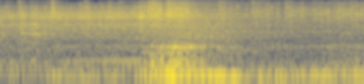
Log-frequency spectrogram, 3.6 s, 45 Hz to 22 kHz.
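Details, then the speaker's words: Alfa Romeo 105 with carburettors, cold start: oil primed by cranking, accelerator pumped four times, about 10% pedal while cranking; brief cranking, then it catches with a surge into a low, slightly uneven cold rumble; a clean start. "Ensuite j'appuie 4 fois avec ce rythme-là à peu près sur l'accélérateur. Et ensuite, je peux actionner le démarreur."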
